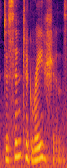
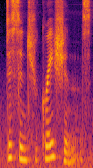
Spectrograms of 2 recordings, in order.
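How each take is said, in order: First: Said in the usual way. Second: Disintegrations sounded out slowly, syllable by syllable; spelling disintegrations out slowly with a rising end; careful slow pronunciation. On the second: Shown as a demonstration. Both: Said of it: "That's a harder word to say like that".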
